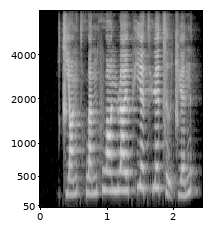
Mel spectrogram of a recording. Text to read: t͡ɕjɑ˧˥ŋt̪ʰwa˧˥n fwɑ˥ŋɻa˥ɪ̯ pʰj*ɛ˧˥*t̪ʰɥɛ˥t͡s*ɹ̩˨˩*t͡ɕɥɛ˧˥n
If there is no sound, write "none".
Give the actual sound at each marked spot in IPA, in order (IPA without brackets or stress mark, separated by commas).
ɛ˥˩, ɹ̩˨˩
